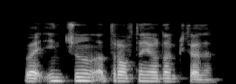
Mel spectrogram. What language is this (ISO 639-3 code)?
uzb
